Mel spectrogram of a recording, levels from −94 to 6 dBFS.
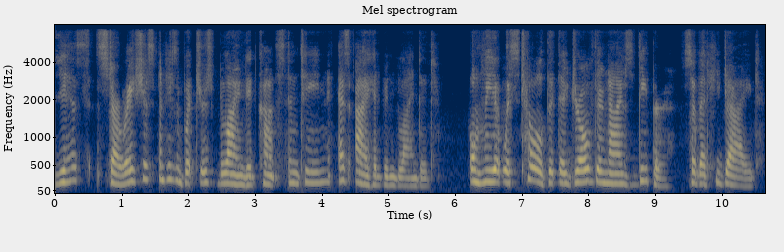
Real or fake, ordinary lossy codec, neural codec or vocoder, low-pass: fake; AAC, 32 kbps; codec, 32 kHz, 1.9 kbps, SNAC; 7.2 kHz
